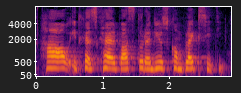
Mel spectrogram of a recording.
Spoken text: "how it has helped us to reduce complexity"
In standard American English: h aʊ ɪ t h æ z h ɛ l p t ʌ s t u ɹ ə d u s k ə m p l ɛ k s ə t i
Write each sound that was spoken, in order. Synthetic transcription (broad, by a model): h aʊ ɪ t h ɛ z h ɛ l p ʌ s t u ɹ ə d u s k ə m p l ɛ k s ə t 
